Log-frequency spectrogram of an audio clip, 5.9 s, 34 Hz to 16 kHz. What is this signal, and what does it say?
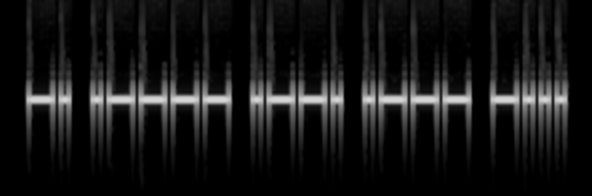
Morse code, heard as a keyed tone, about 16 wpm, 700 Hz. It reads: N1PJB
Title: USA Callsign DE Callsign - 5 Characters - 15wpm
